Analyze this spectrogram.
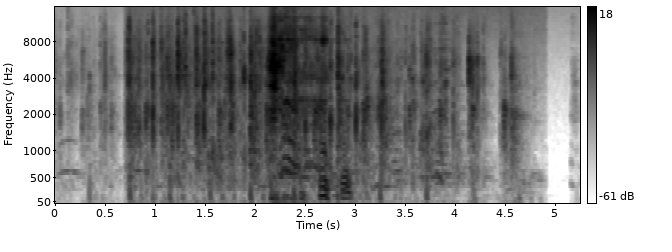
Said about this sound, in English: Clap for the Lord Jesus.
